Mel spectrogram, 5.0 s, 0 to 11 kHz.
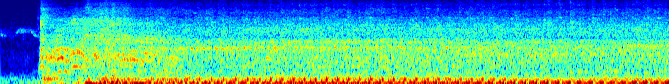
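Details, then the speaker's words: SCAG Tiger Cat II commercial mower, 670 hours, just back from the dealer after the same repair a 7th time: cranks and catches within a second, settles to a steady even idle with no misses or knocks; runs normally. "okay. She sounds like she's gonna be good to go, at least for this first yard."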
